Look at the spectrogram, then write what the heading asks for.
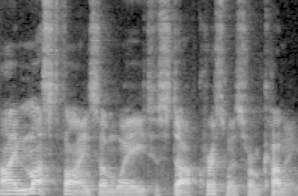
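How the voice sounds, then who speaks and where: A man growls through a put-on character voice at a medium pitch and a moderate pace. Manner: growling, snarling.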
